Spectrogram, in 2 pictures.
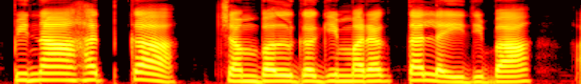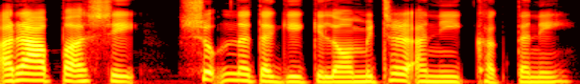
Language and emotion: Manipuri, neutral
